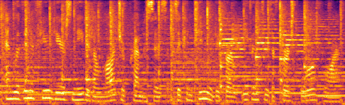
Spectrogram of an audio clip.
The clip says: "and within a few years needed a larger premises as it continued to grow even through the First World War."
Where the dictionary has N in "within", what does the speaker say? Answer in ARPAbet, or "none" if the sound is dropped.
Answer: N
